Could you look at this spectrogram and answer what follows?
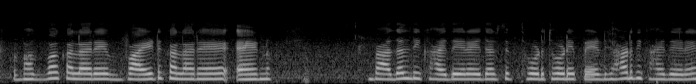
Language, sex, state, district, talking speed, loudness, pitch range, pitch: Hindi, female, Bihar, Kishanganj, 180 wpm, -25 LUFS, 240-255 Hz, 245 Hz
